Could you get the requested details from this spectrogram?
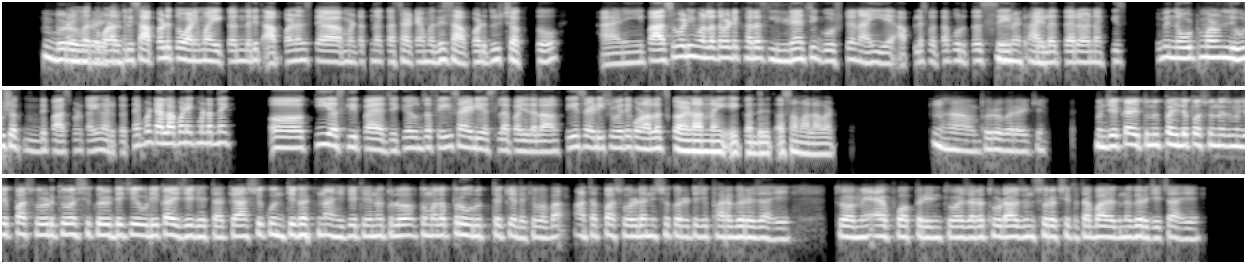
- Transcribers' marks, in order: in English: "की"; in English: "फेस आयडी"; in English: "फेस आयडी"; tapping
- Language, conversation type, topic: Marathi, podcast, पासवर्ड आणि खात्यांच्या सुरक्षिततेसाठी तुम्ही कोणत्या सोप्या सवयी पाळता?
